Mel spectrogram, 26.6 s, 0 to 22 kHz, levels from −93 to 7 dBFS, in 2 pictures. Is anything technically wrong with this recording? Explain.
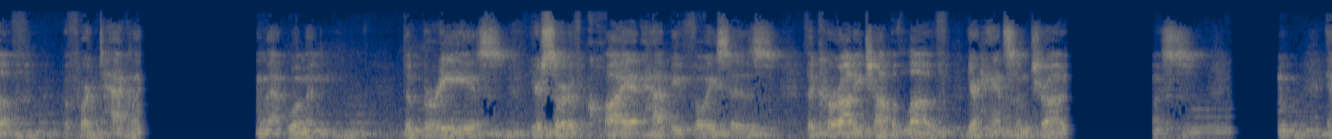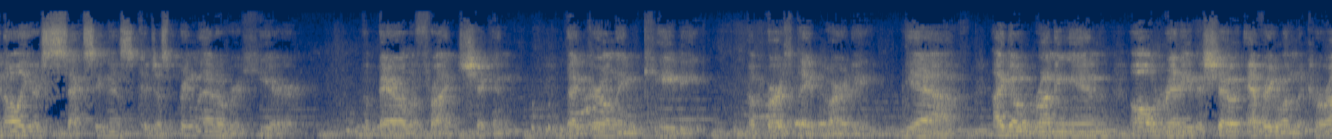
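Yes, there are three kinds of fault here, all typical of a network call.

A call audio freeze occurs twice, from 1.39 to 2.59 s and from 10.66 to 11.56 s. Each time the last sound is stretched into a fading buzz or hiss that then drops to near silence, about 1.1 s and 0.8 s of it, likely because delayed packets let the jitter buffer run dry. Nothing is lost, and the audio resumes where it paused.

Jitter buffer speed-up happens from 8.48 to 10.62 s at 136% speed, trimming roughly 0.7 s, and again at 105% from 18.69 to 21.29 s and from 21.99 to 24.62 s, each trimming around 0.15 s. The receiver snips out short pitch-period chunks to cut excess delay. The pitch stays the same but the sound is rushed.

A long network dropout runs from 12.31 to 12.93 s, likely from packets that never arrived. The sound smears into a decaying fill and roughly 0.4 s of silence, then jumps ahead with about 0.48 s of audio gone.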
